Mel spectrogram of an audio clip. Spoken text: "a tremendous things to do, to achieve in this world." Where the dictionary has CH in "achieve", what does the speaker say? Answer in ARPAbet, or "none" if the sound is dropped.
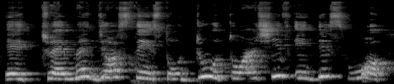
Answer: SH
